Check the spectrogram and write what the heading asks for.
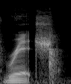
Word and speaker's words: Reich: I know someone with that last name, and it's pronounced Rich. R-E-I-C-H.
